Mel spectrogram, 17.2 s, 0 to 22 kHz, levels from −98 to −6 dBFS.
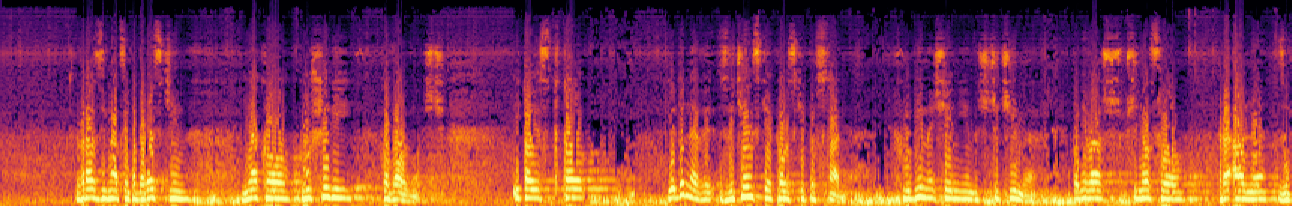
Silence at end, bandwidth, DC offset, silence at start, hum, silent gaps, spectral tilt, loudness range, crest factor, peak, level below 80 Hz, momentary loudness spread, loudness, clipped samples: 0 s; 11.5 kHz; under 0.1%; 0 s; none; none; -7.5 dB/octave; 3 LU; 10 dB; 0 dBFS; -26 dBFS; 12 LU; -10 LUFS; 0.6%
